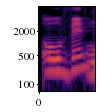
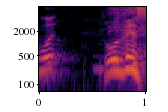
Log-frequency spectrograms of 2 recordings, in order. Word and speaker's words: Ovince: We do see Mr. Ervince Saint-Per, yeah. If I said that properly. – Yeah. Ovince. Well, we're going to have to work on these last name. – Ovince Saint-Per.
